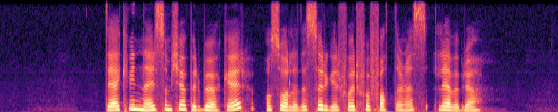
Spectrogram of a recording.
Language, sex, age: Norwegian, female, 32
